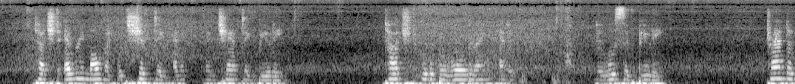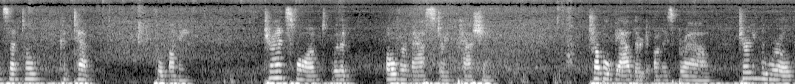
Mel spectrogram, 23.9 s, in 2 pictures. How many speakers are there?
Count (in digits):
1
